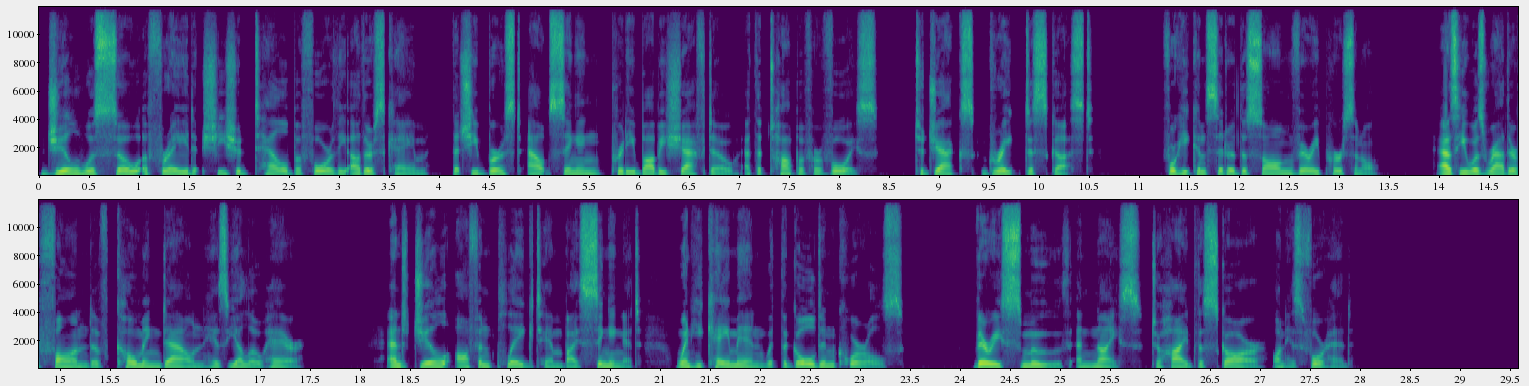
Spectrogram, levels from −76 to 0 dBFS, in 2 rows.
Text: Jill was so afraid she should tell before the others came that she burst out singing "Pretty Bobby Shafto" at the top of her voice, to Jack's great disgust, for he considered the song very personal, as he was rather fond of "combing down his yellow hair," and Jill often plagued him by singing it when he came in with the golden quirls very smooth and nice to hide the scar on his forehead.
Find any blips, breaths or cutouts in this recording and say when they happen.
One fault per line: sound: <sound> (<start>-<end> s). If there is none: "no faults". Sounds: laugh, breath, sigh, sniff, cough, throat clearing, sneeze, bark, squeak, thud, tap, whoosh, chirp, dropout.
no faults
